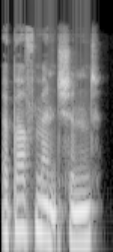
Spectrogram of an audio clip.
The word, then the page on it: above-mentioned: British English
